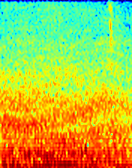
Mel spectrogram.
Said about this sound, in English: There's a lot of cars here.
